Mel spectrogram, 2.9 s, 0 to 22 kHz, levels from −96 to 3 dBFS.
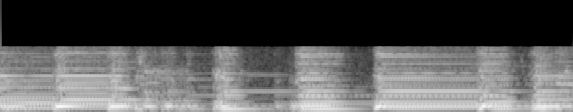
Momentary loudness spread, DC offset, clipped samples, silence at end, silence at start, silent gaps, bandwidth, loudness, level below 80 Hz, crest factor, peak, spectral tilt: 6 LU; 0.4%; 0.4%; 0 s; 0 s; none; 4 kHz; -12 LUFS; -48 dBFS; 12 dB; 0 dBFS; -11.5 dB/octave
